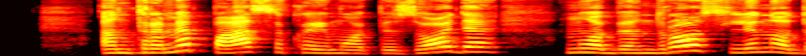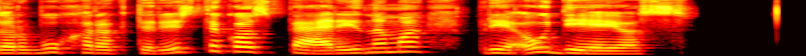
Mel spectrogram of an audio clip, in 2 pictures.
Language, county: Lithuanian, Vilnius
